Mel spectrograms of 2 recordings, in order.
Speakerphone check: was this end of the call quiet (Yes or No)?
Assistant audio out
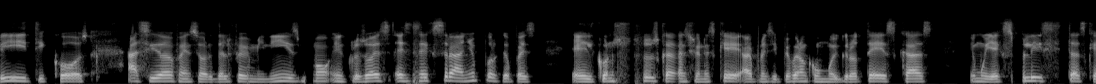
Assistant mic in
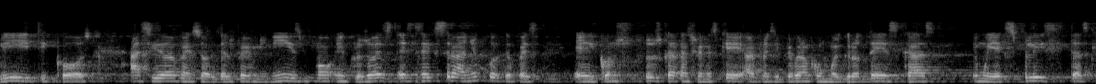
Yes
